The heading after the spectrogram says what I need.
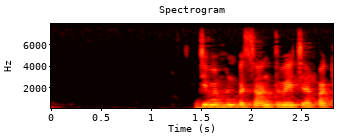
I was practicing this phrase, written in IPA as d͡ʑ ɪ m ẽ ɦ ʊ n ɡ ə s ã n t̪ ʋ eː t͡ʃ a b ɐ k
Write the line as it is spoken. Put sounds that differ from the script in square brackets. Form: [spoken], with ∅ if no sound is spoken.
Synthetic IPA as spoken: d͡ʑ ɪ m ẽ ɦ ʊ n [b] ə s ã n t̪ ʋ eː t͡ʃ a [p] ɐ k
